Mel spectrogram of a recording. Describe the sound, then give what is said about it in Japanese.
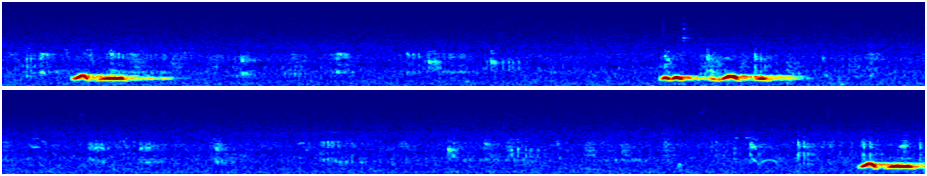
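Male and female owls call back and forth in a highland forest before dawn: deep, resonant hoots come in three loud bursts spaced several seconds apart, with fainter, higher chattering calls scattered between them in a quiet outdoor setting. “夜明け前の森で鳴き合うフクロウのオスとメス。”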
